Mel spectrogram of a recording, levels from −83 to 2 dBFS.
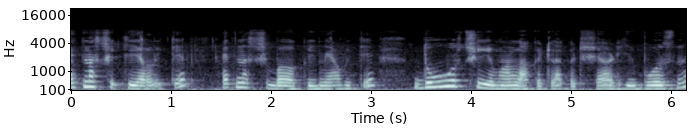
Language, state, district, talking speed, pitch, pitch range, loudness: Kashmiri, Punjab, Kapurthala, 175 wpm, 155 Hz, 150-200 Hz, -16 LUFS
